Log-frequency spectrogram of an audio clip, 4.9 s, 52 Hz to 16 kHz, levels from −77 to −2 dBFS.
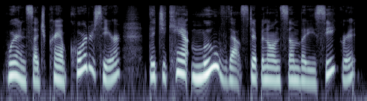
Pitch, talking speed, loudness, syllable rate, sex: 210 Hz, 185 wpm, -18 LUFS, 5.9 syllables/s, female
